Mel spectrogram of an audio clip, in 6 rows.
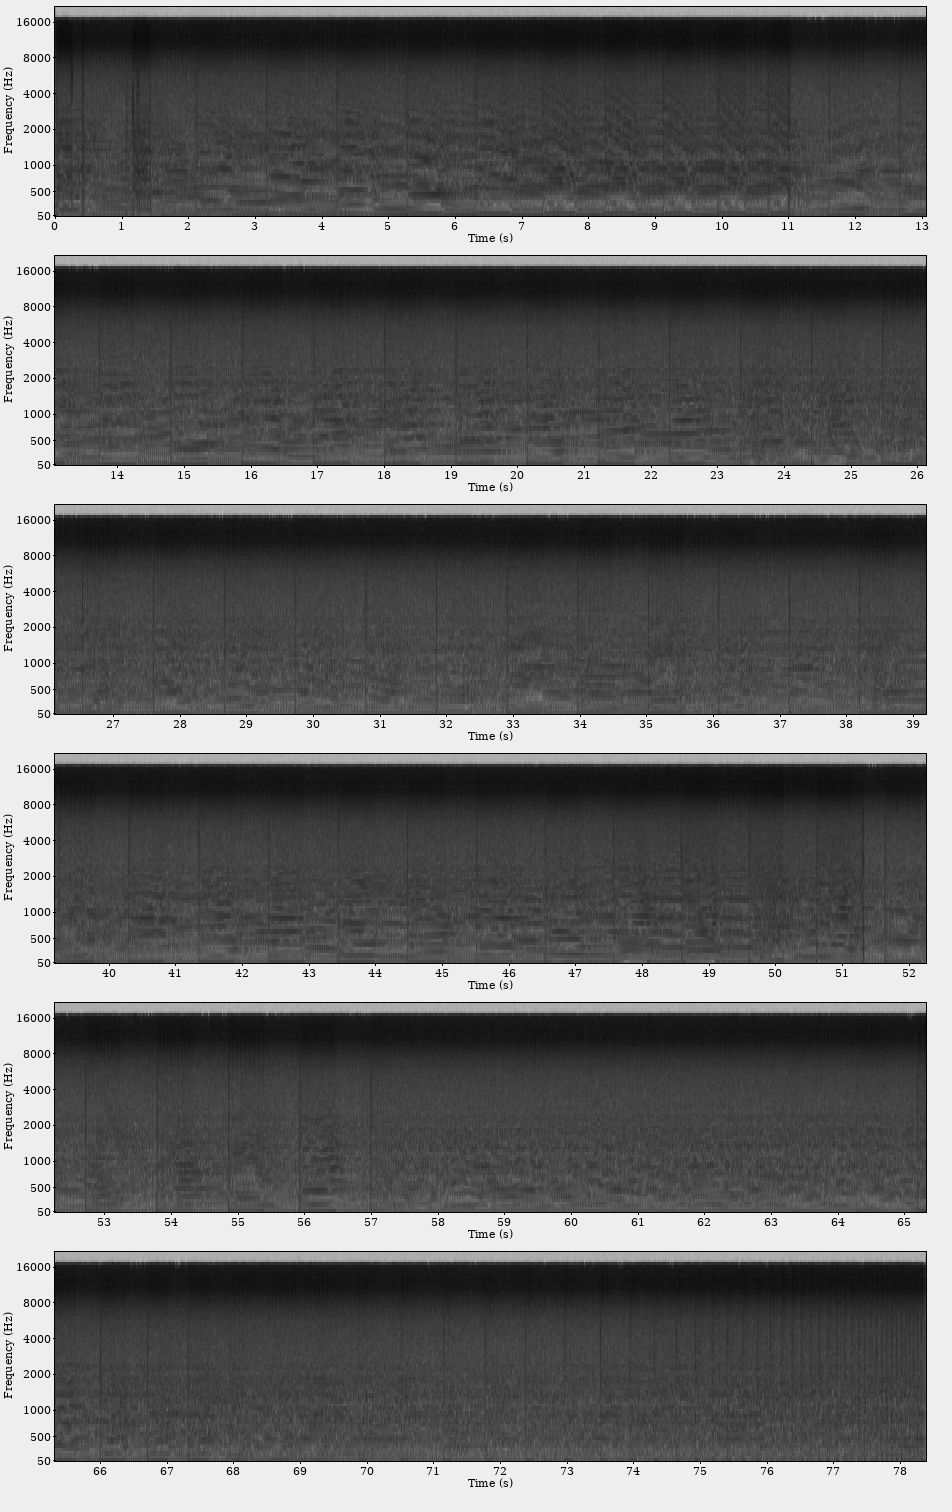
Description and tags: VCS3 Sound 10
Sounds made with the legendary VCS3 synthesizer in the Lindblad Studio at Gothenborg Academy of Music and Drama, 2011.11.06.
A sound with an industrial alarm-like character.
